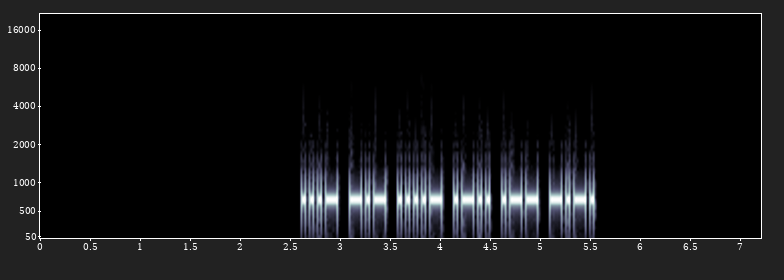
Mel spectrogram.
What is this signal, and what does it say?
Morse code, heard as a keyed tone, about 30 wpm, 700 Hz. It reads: VK4LWC
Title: DXCC-100 Call Signs - 6 Characters - Repeated 3x - 30wpm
